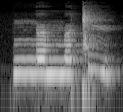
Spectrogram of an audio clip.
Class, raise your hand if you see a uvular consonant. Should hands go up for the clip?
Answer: no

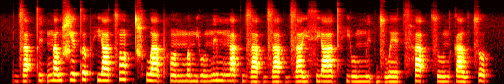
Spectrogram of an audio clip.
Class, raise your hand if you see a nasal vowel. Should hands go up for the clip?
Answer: yes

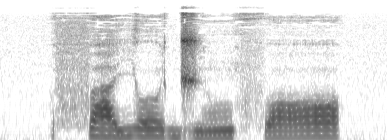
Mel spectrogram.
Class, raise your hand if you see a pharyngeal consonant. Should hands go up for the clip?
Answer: no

